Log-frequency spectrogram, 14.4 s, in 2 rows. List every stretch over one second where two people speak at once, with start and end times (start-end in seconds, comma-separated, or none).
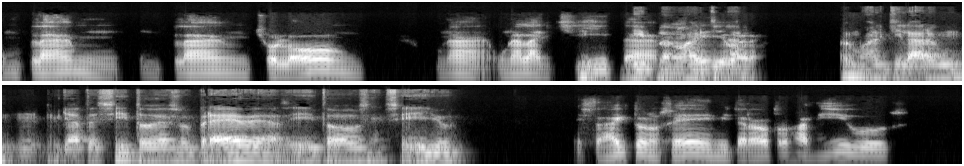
4.3-5.7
